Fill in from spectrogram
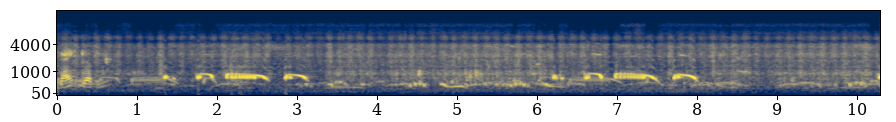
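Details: A spotted dove sings two well-spaced coo phrases about five seconds apart. Each phrase is a pair of clipped hoots, a long smooth coo and a final short note. Faint background chatter of small birds.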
